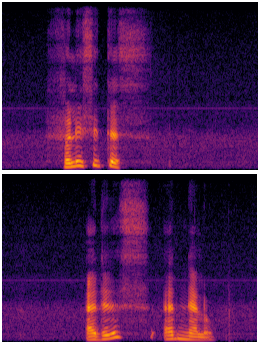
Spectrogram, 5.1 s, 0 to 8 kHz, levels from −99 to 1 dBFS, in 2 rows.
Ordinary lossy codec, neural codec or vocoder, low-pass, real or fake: none; none; none; real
